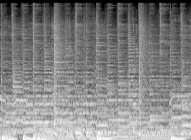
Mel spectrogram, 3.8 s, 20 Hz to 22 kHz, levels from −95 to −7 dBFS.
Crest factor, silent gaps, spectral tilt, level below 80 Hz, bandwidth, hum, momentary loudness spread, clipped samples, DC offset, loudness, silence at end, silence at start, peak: 12 dB; none; -6 dB/octave; -18 dBFS; over 20 kHz; none; 3 LU; under 0.1%; under 0.1%; -15 LUFS; 0 s; 0 s; 0 dBFS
